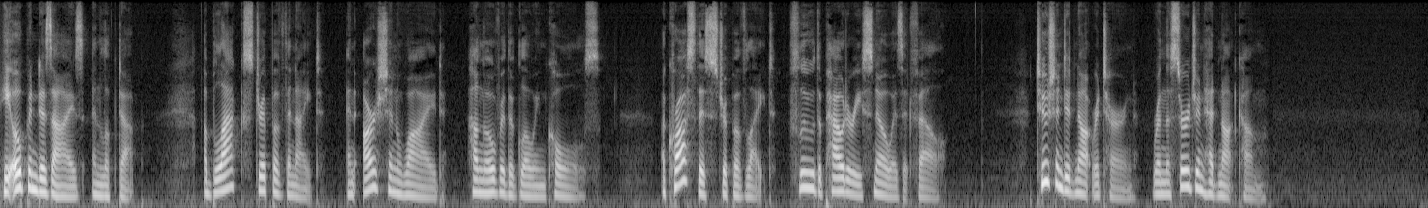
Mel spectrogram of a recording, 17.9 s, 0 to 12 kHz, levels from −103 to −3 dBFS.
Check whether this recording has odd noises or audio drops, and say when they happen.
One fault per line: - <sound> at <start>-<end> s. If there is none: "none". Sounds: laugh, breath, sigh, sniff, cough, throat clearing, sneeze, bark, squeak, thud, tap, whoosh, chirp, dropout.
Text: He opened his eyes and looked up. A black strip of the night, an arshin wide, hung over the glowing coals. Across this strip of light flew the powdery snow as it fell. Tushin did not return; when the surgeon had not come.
none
